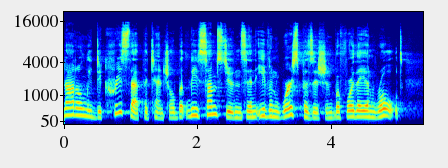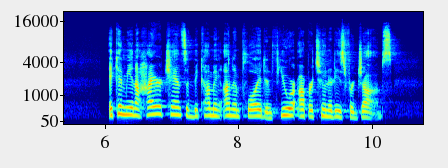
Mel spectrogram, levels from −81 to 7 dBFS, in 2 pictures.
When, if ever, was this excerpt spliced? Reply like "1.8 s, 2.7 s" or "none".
5.9 s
